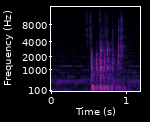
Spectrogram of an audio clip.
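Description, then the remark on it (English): A quick clatter of many six-sided dice tumbling into a dice tray, a dense burst of small hard clicks lasting about half a second, heard on its own with no talking. “All those dice hit the tray.”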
